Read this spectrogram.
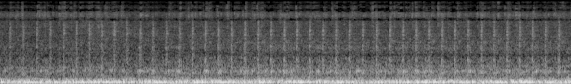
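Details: Engine recently rebuilt with new cam, lifters, heads and valvetrain, cold start in the morning: sharp tick about six a second in time with the engine over a low rumble; tick appeared the night before, owner suspects an exhaust leak, unconfirmed.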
